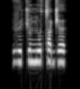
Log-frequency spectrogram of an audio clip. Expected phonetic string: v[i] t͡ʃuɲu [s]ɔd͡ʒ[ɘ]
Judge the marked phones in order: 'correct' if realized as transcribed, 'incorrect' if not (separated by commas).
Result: incorrect, incorrect, correct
